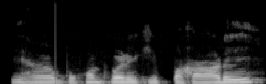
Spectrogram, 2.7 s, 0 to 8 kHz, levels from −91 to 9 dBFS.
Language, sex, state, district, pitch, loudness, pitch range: Chhattisgarhi, female, Chhattisgarh, Jashpur, 205 Hz, -22 LUFS, 200-215 Hz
